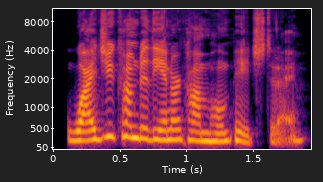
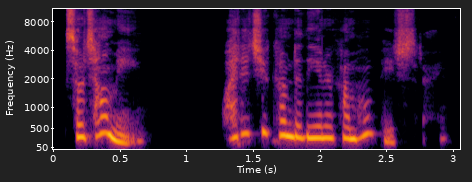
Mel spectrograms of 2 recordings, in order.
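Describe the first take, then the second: First: The tone is neutral and flat. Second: The tone is soft and inviting.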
